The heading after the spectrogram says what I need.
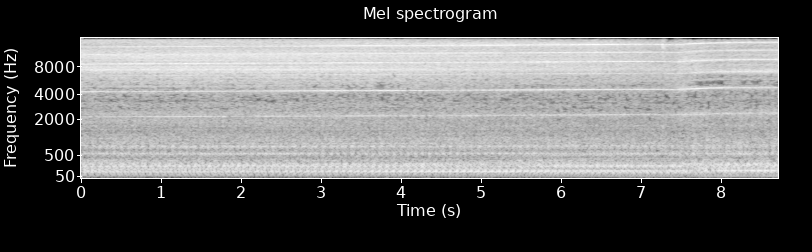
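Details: Washing machine on its final rinse and spin, very sudsy load: steady heavy roar with a droning hum that climbs slightly near the end; the spin runs much louder than it should.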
